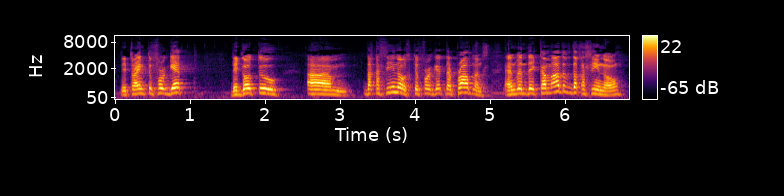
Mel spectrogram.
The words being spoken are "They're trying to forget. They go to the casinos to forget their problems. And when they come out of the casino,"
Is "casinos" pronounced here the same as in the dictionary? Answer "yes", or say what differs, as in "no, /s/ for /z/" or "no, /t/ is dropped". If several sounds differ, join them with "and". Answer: no, /s/ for /z/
